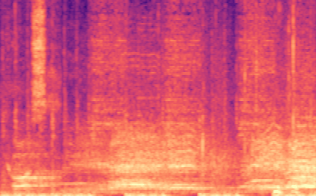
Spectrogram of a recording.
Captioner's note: crowd; Gary laughing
